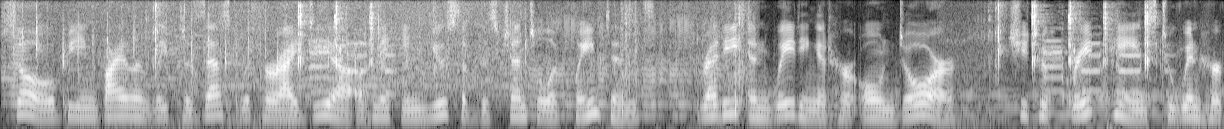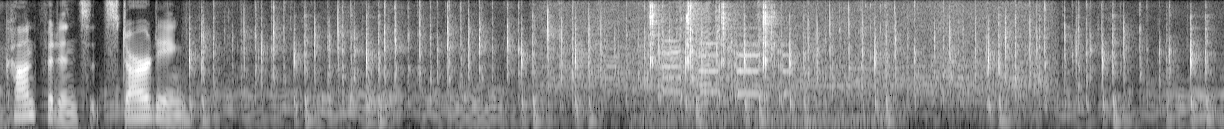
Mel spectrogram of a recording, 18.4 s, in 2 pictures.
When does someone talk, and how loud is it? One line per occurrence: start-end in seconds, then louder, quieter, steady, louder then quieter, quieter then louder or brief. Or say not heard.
0.0-10.7 steady.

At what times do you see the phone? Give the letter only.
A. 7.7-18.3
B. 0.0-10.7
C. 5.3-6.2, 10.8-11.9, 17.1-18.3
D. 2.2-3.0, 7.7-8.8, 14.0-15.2
D.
